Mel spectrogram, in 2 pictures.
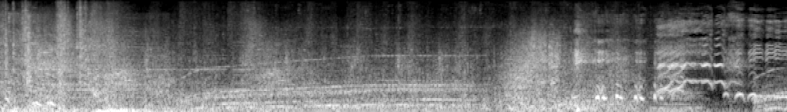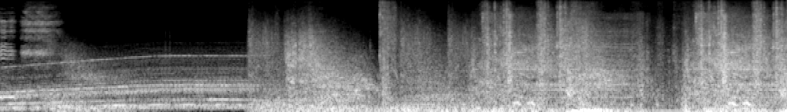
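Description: Magic blasts and weapon hits crackle and thud in a busy fight.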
